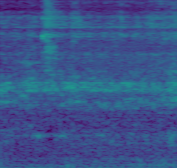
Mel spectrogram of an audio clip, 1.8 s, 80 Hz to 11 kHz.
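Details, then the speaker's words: Maruti Suzuki S-Cross 1.6 diesel, 129,300 km, after gearbox removal and repair: low, even diesel idle rumble with no whine or rattle from the gearbox; neutral gear noise gone, clutch and gears healthy. "कोई sound नहीं ए रहा है"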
